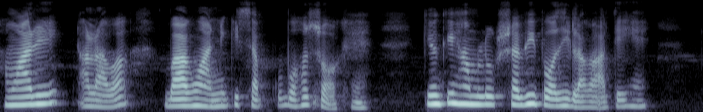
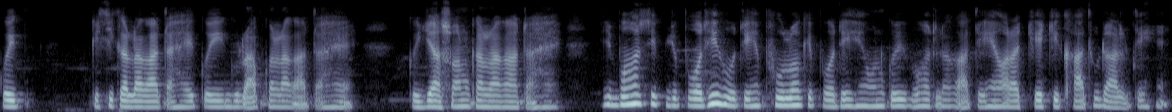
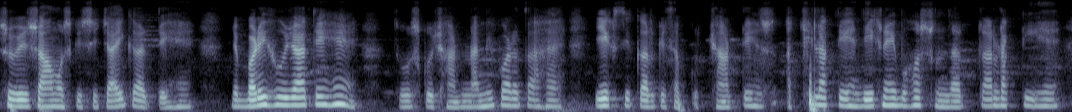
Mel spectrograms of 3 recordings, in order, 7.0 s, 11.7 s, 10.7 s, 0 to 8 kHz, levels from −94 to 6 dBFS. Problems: constant background noise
